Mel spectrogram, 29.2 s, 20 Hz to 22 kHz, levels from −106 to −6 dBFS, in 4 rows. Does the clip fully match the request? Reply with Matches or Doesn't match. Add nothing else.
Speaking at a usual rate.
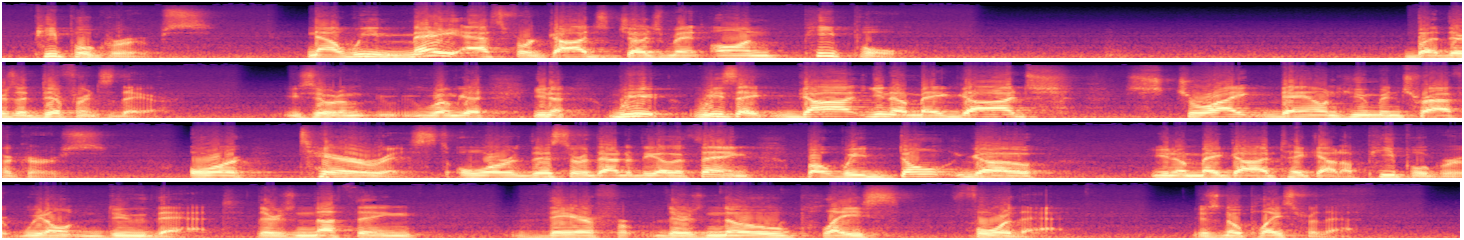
Matches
